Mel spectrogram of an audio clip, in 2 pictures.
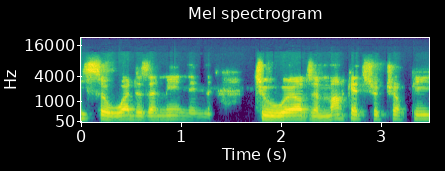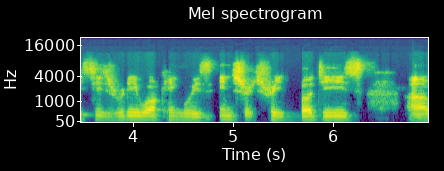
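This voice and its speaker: A man's voice: mid-range voice, no room sound, low-quality recording. French-accented man, dry close sound. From France. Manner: measured, explanatory, lists points in order. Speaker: bank innovation executive, interview guest. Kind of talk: conference interview answers. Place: home office or room in London.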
